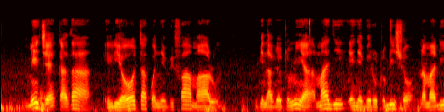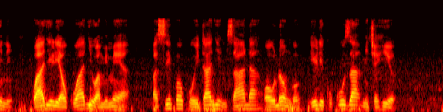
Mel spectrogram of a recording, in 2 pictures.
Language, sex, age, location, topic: Swahili, male, 18-24, Dar es Salaam, agriculture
